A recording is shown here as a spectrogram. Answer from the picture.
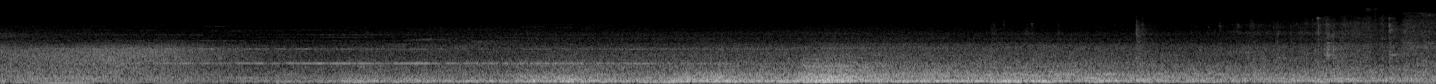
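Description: Station passenger lift running as its car arrives at the landing: a steady mechanical rumble and hum that swells to its loudest about two-thirds of the way through. Near the end come a few clicks as the doors open.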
